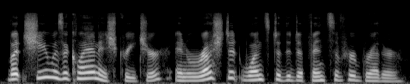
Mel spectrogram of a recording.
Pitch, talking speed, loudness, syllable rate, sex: 210 Hz, 235 wpm, -19 LUFS, 5.7 syllables/s, female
